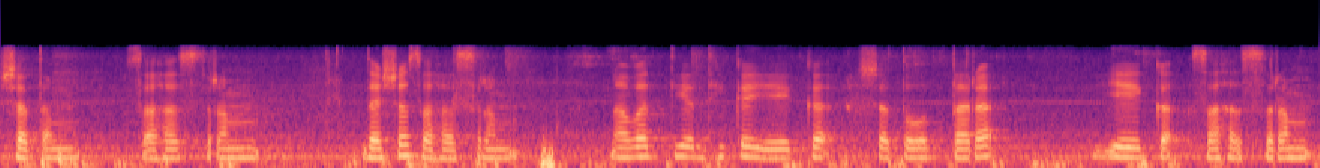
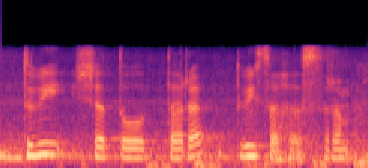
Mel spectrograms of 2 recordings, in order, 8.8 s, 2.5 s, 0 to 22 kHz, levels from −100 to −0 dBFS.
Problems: constant background noise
